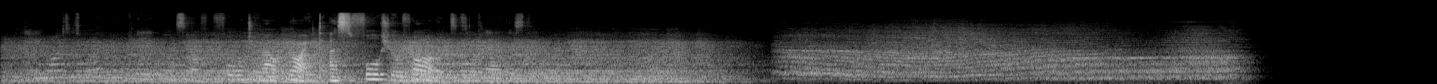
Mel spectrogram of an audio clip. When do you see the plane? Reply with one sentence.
You can hear the plane from 0.0 to 12.5 s.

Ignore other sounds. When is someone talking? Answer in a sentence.
You can hear the talking from 0.1 to 5.3 s.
